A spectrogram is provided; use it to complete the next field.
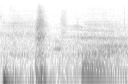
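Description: A single short, breathy cough bursts out near the start, followed by a low voiced murmur; the sound is muffled and fairly faint, as if a little off-mic.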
